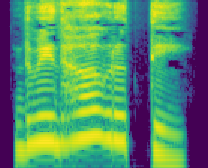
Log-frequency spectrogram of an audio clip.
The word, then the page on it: ದ್ವಿಧಾವೃತ್ತಿ: dvidhā vřtti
